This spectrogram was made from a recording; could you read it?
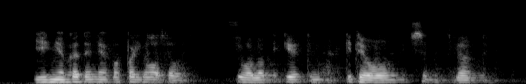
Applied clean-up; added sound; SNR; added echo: neural mask model DeepFilterNet 3.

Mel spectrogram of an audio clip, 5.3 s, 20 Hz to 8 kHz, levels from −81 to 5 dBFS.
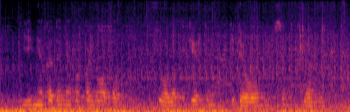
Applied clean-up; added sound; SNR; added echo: none; Truck; -5 dB; reverberation time 0.5 s.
